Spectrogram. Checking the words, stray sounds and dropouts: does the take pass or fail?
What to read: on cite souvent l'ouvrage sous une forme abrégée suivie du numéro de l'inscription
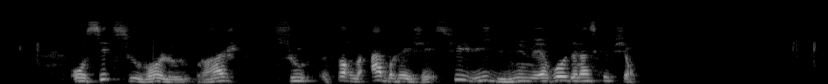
fail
